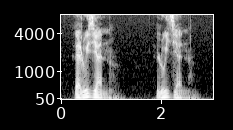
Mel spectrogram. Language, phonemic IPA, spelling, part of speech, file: French, /lwi.zjan/, Louisiane, proper noun, Fr-Louisiane.ogg
- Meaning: 1. Louisiana (a state in the Deep South and South Central regions of the United States) 2. Louisiana (former French territory in North America)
